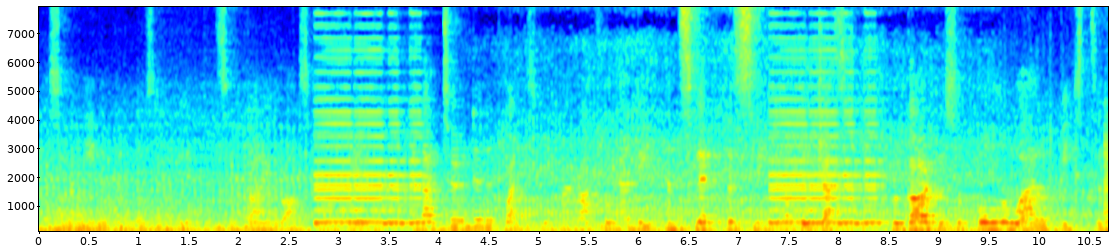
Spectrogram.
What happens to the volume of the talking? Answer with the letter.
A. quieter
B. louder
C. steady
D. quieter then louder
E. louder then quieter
B.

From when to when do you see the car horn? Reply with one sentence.
You can hear the car horn from 2.8 to 3.9 s and from 7.2 to 8.4 s.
